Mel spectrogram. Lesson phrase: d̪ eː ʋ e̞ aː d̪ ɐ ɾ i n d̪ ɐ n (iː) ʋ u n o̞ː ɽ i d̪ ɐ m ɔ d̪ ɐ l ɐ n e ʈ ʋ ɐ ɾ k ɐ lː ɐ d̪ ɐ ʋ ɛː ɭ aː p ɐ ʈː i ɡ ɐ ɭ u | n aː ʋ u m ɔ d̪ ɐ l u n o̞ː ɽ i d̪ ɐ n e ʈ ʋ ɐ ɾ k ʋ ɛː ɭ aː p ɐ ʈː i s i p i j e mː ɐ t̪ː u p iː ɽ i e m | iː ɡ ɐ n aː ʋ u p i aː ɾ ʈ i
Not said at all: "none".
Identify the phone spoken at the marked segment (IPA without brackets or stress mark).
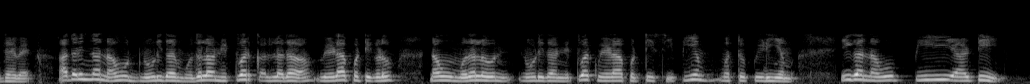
aː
